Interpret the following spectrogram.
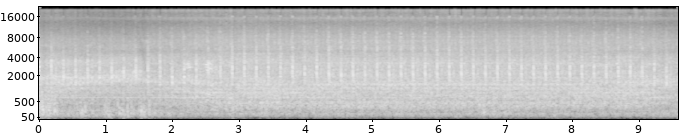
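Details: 2005 Dodge Ram 2500 4.7 V8: a sharp, fast, even tick over the running note. Owner suspects a bad lifter, rods, piston wrist pins or timing chain tensioners, not exhaust manifold gaskets; cause not confirmed.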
